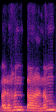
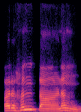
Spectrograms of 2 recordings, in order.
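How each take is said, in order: First: The word ends with a closed m sound. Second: The word ends with a nasal vowel. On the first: "अब कोई अरहंताणम बोलेगा तो भी कोई गलत नहीं है" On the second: "प्राकृत भाषा का उच्चारण"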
